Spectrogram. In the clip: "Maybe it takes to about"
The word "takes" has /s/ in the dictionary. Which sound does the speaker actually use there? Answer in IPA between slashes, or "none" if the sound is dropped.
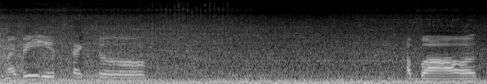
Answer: none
